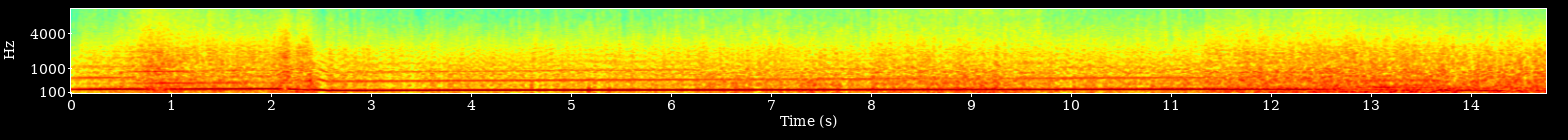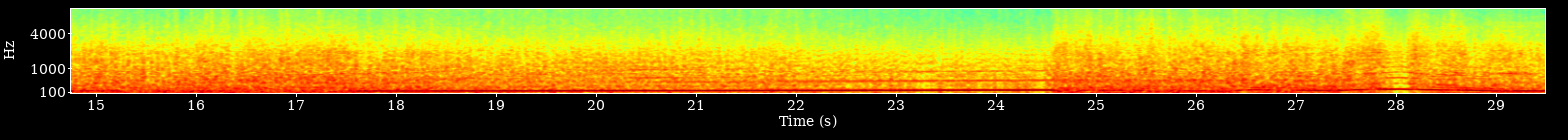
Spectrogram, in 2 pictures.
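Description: Mk2 Volkswagen Golf's engine on individual throttle bodies, heard from inside the cabin under hard acceleration on track. There is an upshift about two seconds in, then the revs climb slowly, drop away around twelve seconds in, and climb slowly again. Near the end the revs fall with quick rises and falls as the car slows for a corner.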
